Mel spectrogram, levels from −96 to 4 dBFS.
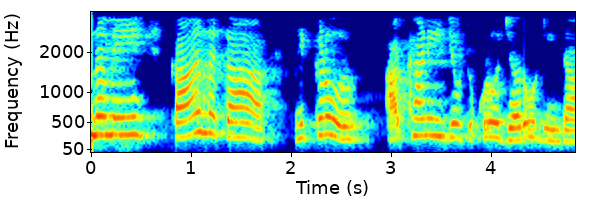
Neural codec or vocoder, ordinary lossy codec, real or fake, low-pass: none; none; real; 3.6 kHz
